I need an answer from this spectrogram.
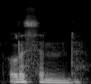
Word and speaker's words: listened: was a university student listened the E is silent I listened to the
